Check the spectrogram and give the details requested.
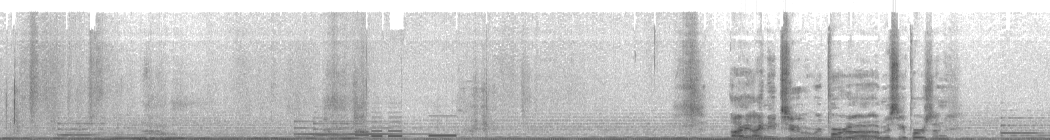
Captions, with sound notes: No. (phone beeping) I need to report a missing person.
